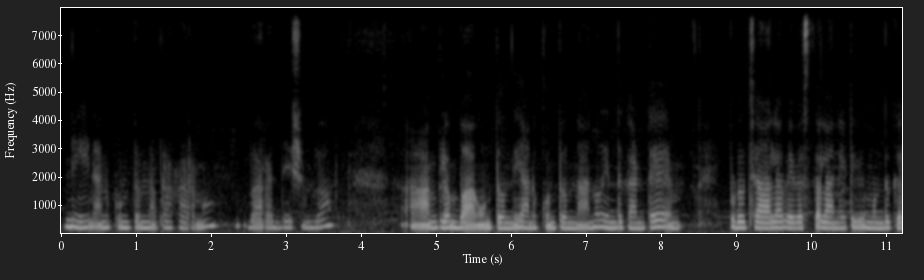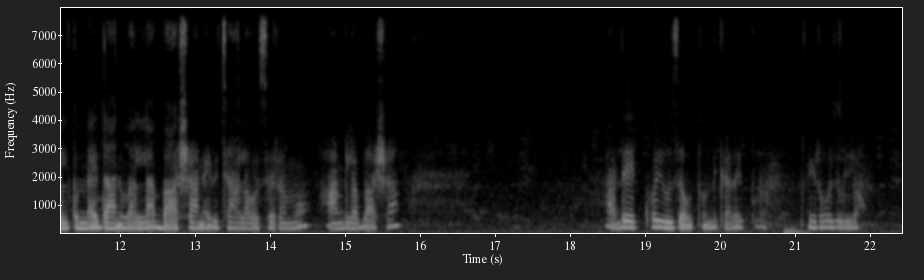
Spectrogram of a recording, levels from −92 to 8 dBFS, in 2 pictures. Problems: low volume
